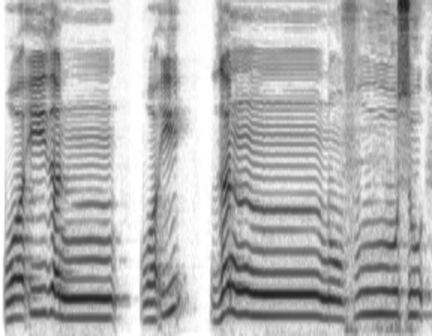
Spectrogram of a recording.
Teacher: یہ الف اور الف لام نہیں پڑھیں گے، دال کو نون سے ملائیں گے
